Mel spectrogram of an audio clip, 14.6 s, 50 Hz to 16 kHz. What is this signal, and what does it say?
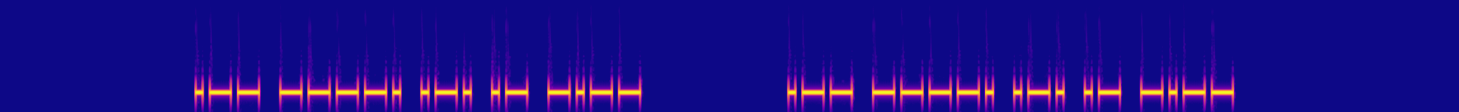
Morse code, heard as a keyed tone, about 17 wpm, 700 Hz. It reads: W9RAY W9RAY
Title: USA Call Signs - 5 Characters - Repeated 2x - 17wpm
